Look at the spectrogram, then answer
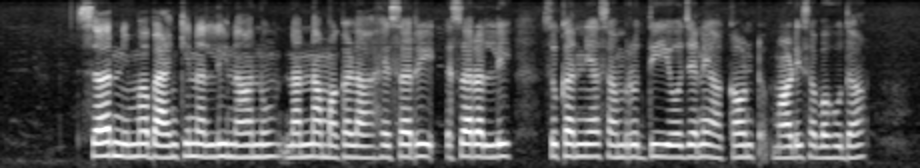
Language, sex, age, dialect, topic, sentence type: Kannada, female, 18-24, Central, banking, question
